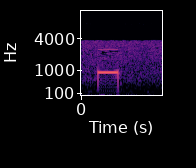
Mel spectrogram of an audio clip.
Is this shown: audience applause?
no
